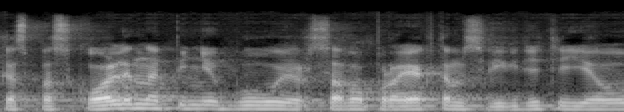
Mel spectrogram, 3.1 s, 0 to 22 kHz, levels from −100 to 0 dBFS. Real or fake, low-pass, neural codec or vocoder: fake; 14.4 kHz; autoencoder, 48 kHz, 128 numbers a frame, DAC-VAE, trained on Japanese speech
